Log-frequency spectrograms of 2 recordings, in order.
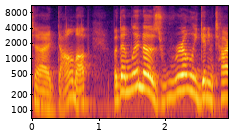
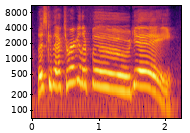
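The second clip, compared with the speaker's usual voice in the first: high, bright mock celebration; a hammed-up family cheer; 9 semitones higher, 4 dB louder than usual. Family cheering in retold scene.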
